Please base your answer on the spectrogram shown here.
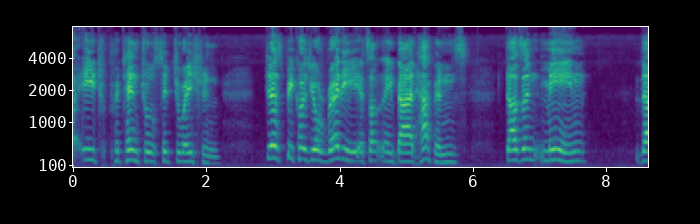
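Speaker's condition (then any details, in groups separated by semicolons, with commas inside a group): Cerebral palsy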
